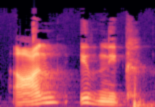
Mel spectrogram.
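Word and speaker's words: عن إذنك: با اجازه، عن اذنک، عن اذنک. عن عین حرف حلقی نرم و غلیظ، عن، عن اذنک. زا هم اینجا دالزال می باشد و نک زبانی تلفظ می شود.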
